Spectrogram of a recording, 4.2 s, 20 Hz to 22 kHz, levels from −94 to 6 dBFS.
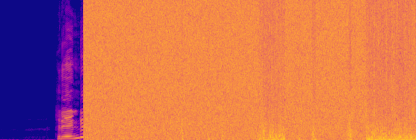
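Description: From 0.84 s to the end, the speech turns into samples built from the wrong bytes. The reader assembles each sample incorrectly. It may be off by one byte, swap the byte order, or assume the wrong alignment. The rapidly changing low bits end up as the large part of every value. The result is loud, harsh broadband noise in place of the speech, close to white on the louder sounds.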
